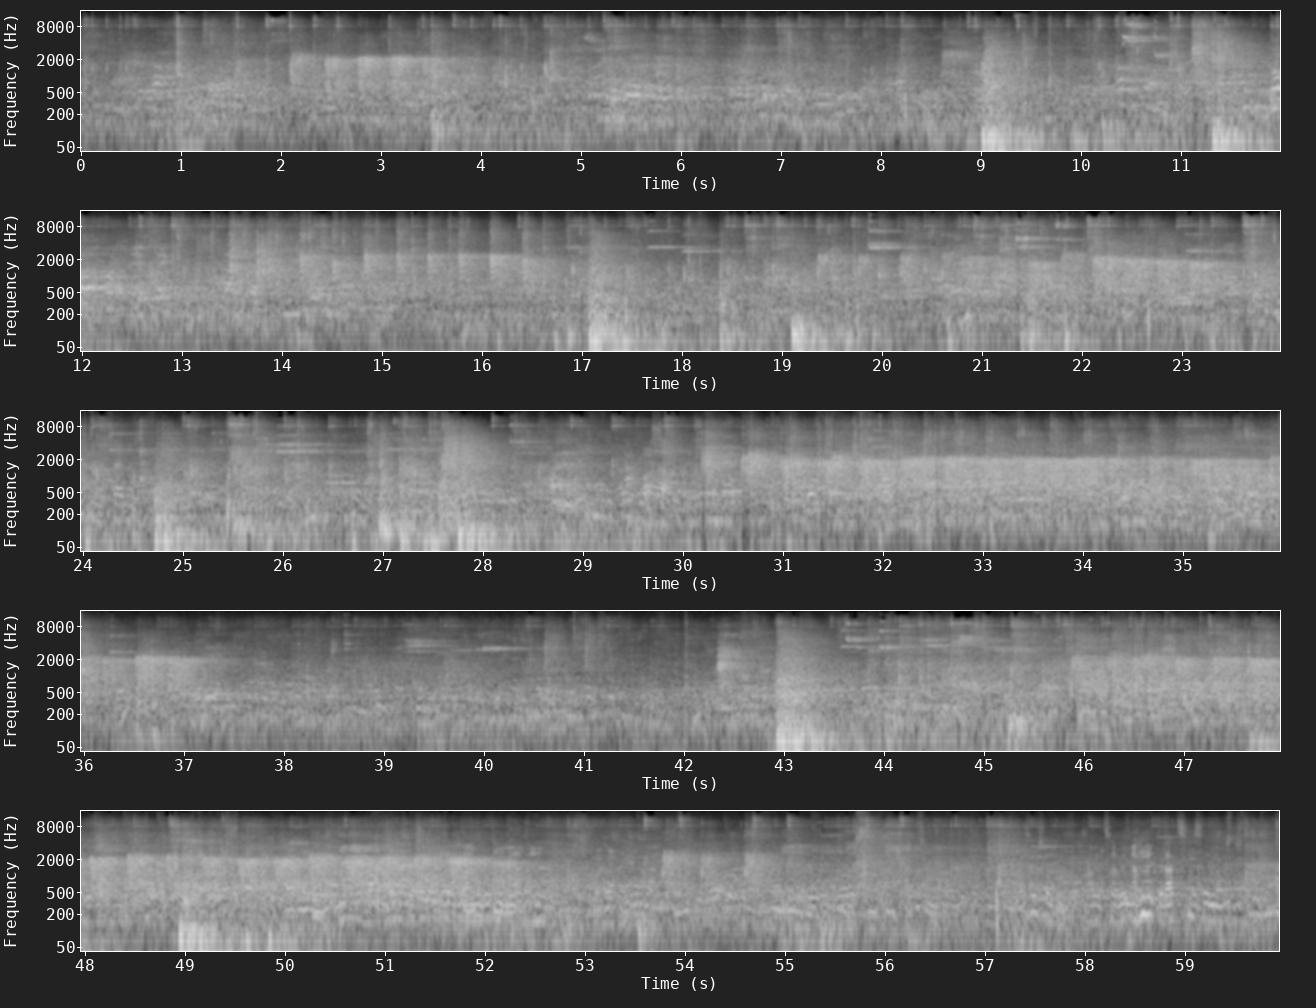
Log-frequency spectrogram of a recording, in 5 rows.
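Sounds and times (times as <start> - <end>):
table tennis balls clicking: 0.0 - 11.4, 12.6 - 31.0, 53.5 - 57.6
chatter: 0.0 - 59.9
people clapping: 2.0 - 4.8, 12.7 - 17.0, 18.6 - 24.4, 30.1 - 37.4, 45.5 - 52.6, 53.6 - 56.0.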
